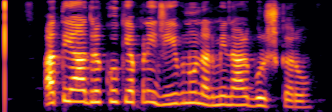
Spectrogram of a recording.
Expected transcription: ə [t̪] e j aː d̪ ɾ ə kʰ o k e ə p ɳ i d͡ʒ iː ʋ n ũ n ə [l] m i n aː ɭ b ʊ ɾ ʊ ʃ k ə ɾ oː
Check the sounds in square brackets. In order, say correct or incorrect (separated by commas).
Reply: correct, incorrect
